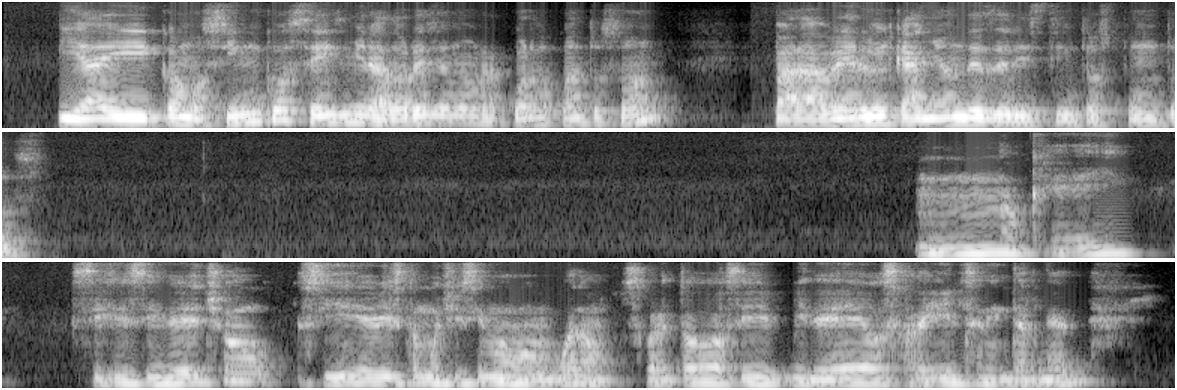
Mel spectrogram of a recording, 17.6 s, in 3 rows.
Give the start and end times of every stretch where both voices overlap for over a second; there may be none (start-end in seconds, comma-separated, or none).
none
